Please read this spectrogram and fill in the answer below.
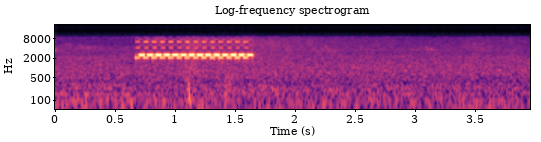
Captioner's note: cell phone rings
